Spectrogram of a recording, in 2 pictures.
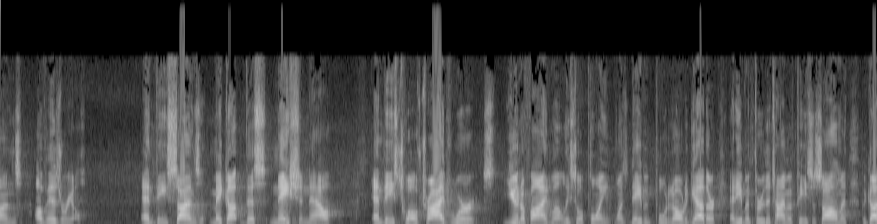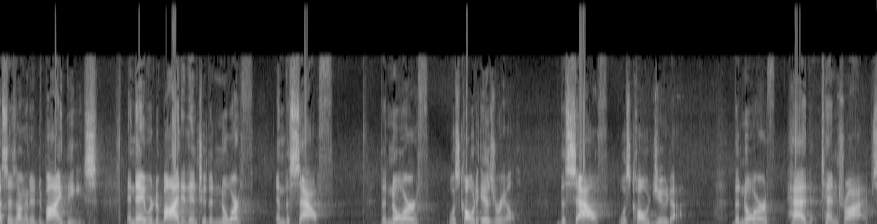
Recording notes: Sermon was recorded August 30, 2009 at Northside Baptist Church of Elkhart, Indiana.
